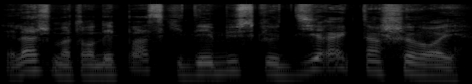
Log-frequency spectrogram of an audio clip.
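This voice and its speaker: A man with a French accent chatting casually to viewers in a relaxed way while walking his dogs outdoors. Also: on the high side, quick pace, breathy edge. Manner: chatty, relaxed, lots of fillers, shouts to his dog. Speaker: vlogger. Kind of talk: casual vlog chat. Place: outdoors on a country walk, then at his camper.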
